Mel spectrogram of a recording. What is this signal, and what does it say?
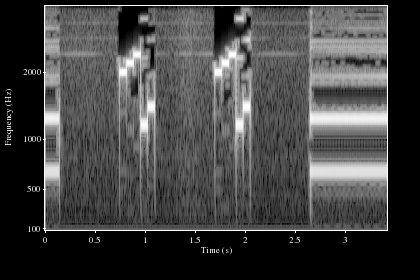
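Five-tone selective call (ZVEI), heard as quick runs of five tones, tones of about 70 ms. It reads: 89024 89024
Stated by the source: ZVEI five-tone selective call received by SDR, logged by Feuerwehr Orlamünde.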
